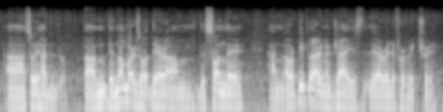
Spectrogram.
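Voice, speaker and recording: Hoarse candidate guy, super deep, lots of ums. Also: warm tone. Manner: halting, many ums. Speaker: political candidate. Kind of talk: studio interview.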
